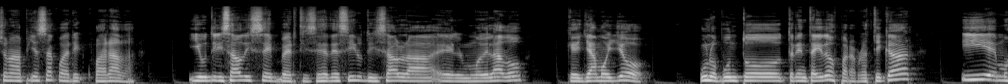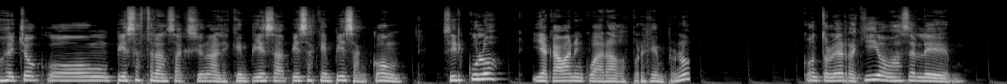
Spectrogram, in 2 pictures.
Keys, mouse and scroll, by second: 13.1-14.7 scroll up 6, 14.7 right click, 16.7 scroll down 2, 17.0 middle click, 17.8 alt+shift+right click, 17.8 middle click, 17.8-18.3 scroll down 1, 17.8 x, 18.3 shift+r, 19.9 middle click.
